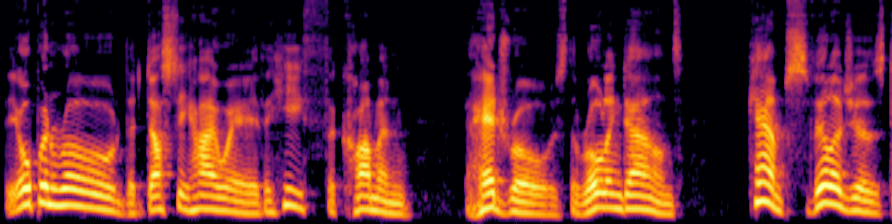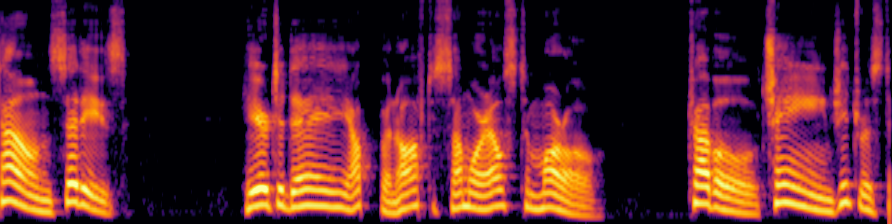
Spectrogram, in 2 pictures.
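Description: A man voicing a boastful, excitable male toad in a storybook reading, loud and gushing. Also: on the high side, moderate pace, pitched above the performer's own voice.

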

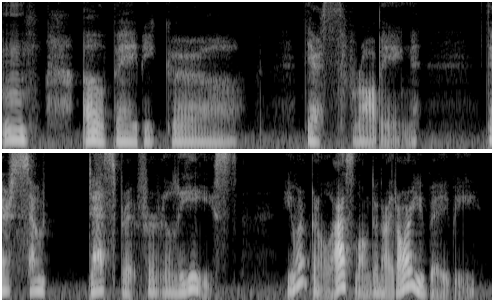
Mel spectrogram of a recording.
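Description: A woman in an intimate audio roleplay, speaking softly and coaxingly, often dropping into whispers between breathy sighs and murmurs. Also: fairly low pitch. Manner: soft, coaxing and doting, slipping into whispers.

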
